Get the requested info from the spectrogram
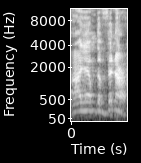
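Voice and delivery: loud, high, boastful voice in a Hungarian accent.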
